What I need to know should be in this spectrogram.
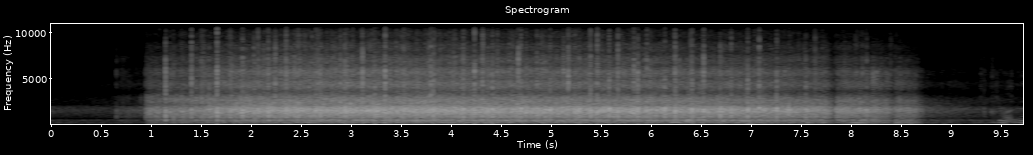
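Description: A large crowd applauds in a big echoing arena.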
